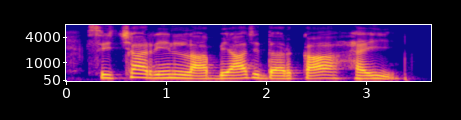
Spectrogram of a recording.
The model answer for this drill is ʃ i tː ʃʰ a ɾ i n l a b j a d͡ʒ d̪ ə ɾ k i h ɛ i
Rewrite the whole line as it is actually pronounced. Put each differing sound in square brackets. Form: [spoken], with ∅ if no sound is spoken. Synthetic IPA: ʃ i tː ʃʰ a ɾ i n l a b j a d͡ʒ d̪ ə ɾ k [a] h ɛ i

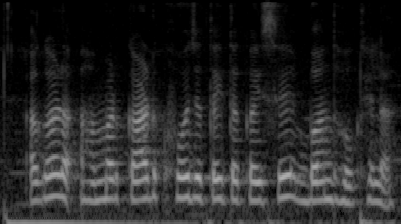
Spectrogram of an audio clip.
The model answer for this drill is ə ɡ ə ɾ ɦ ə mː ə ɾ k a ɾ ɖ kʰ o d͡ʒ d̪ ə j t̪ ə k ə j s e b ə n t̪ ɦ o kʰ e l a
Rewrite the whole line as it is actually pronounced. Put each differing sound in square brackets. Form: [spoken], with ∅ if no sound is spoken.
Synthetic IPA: ə ɡ ə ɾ ɦ ə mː ə ɾ k a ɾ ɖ kʰ o d͡ʒ [t̪] ə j t̪ ə k ə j s e b ə n [d̪] ɦ o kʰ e l a

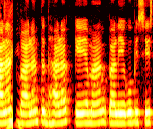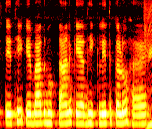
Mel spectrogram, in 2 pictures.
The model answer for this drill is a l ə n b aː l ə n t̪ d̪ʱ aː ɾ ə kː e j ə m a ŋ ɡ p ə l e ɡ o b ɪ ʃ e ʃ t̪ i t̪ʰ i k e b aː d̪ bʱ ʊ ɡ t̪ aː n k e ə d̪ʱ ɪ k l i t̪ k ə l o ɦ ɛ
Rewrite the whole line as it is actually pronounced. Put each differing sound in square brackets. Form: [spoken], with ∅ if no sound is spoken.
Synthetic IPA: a l ə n b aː l ə n t̪ d̪ʱ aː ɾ ə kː e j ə m a ŋ ɡ p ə l e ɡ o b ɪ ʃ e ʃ t̪ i t̪ʰ i k e b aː d̪ bʱ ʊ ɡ t̪ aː n k e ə d̪ʱ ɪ k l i t̪ k ə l o ɦ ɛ

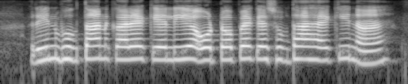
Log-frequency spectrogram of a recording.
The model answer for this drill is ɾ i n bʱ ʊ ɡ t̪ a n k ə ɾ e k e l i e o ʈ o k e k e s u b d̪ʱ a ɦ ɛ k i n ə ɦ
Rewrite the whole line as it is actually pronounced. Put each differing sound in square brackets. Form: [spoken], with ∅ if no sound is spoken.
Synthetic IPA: ɾ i n bʱ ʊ ɡ t̪ a n k ə ɾ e k e l i e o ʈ o [p] e k e s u b d̪ʱ a ɦ ɛ k i n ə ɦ

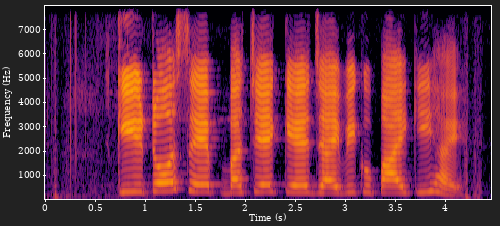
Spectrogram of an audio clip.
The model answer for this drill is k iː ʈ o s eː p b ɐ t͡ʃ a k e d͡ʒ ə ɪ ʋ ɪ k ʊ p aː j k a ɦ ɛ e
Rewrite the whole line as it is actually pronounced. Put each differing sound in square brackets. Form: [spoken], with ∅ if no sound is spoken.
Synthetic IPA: k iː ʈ o s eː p b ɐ t͡ʃ [e] k e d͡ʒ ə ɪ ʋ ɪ k ʊ p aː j k [i] ɦ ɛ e

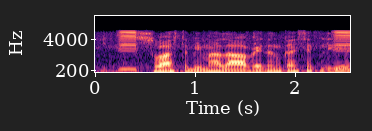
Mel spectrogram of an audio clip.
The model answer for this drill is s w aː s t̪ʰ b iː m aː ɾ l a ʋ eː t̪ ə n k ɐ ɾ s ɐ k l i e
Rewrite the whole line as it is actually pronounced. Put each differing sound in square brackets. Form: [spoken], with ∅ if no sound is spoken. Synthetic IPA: s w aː s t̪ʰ b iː m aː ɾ l a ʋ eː [d̪] ə n k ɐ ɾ s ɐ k l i e

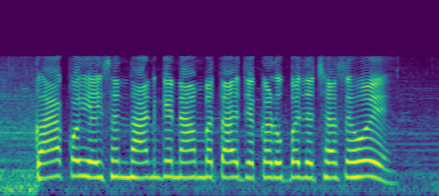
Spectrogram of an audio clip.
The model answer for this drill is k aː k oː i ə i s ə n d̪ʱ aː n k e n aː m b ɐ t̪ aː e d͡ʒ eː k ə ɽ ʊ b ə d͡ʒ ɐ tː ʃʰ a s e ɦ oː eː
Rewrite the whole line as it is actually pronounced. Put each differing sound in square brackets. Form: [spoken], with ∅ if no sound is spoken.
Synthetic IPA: k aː k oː i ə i s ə n d̪ʱ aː n k e n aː m b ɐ t̪ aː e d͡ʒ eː k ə ɽ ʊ [p] ə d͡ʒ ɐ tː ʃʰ a s e ɦ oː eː

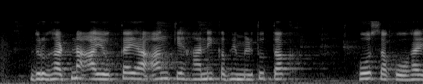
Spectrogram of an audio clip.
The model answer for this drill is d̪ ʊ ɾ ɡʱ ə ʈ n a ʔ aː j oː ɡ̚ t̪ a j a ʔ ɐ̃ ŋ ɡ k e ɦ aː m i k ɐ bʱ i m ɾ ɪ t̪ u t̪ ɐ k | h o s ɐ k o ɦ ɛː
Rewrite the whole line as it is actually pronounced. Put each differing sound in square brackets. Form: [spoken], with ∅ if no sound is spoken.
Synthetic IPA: d̪ ʊ ɾ ɡʱ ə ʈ n a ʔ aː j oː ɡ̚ t̪ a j a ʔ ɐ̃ ŋ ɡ k e ɦ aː [n] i k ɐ bʱ i m ɾ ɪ t̪ u t̪ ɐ k | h o s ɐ k o ɦ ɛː

